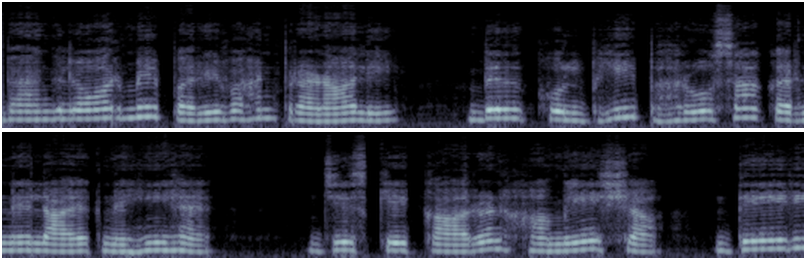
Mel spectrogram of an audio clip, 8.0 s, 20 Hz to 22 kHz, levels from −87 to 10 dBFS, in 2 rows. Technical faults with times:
0.00-8.02 overlap-add ripple
0.00-8.02 generation loss

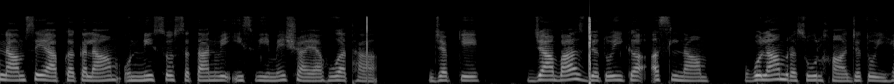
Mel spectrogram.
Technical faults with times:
0.00-8.95 AAC compression
3.67 uninitialised buffer
5.89 uninitialised buffer

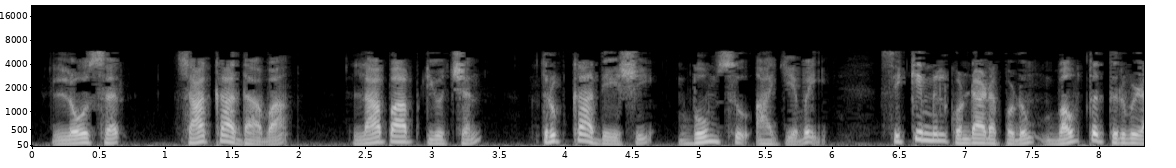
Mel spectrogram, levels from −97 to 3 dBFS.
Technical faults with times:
0.00-8.35 MP3 compression

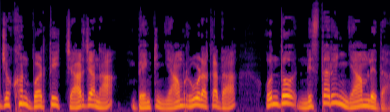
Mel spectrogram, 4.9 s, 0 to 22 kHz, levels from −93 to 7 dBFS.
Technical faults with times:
1.91-1.97 damaged data in a compressed stream

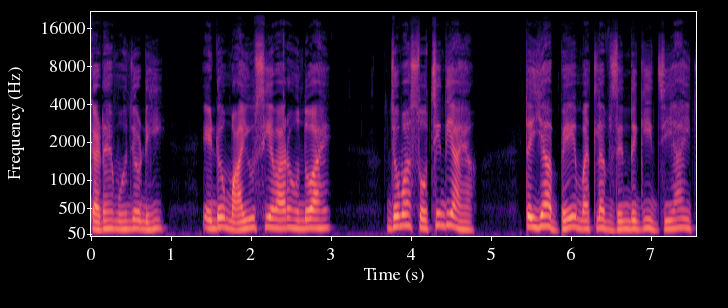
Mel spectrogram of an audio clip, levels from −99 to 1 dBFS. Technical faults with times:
none

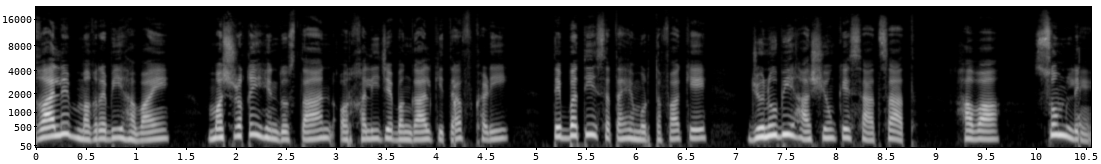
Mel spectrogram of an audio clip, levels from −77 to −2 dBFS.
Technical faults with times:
4.14-4.19 damaged data in a compressed stream
10.38-10.44 damaged data in a compressed stream

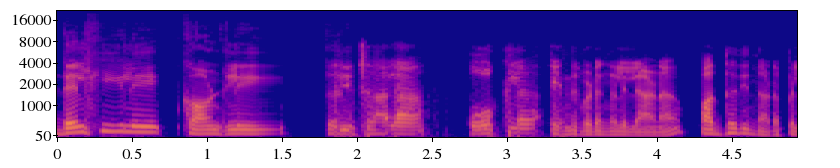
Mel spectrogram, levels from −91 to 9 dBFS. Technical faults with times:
1.35-1.50 call audio freeze
1.62-1.65 short concealed packet loss
1.73-2.15 jitter buffer slow-down
1.84-4.94 call bitrate drop

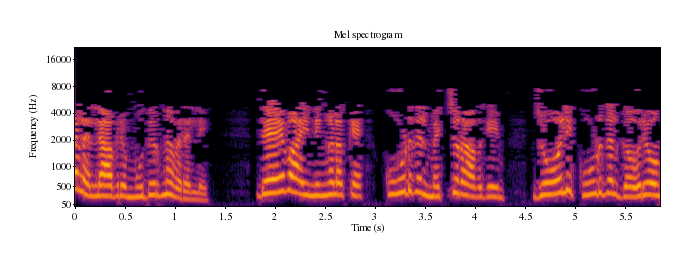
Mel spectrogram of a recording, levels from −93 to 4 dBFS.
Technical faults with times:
0.00-5.85 MP3 compression

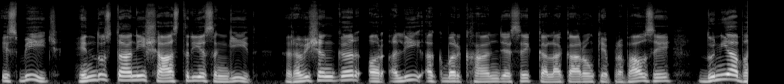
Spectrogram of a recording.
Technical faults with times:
7.48-7.85 cut-off end

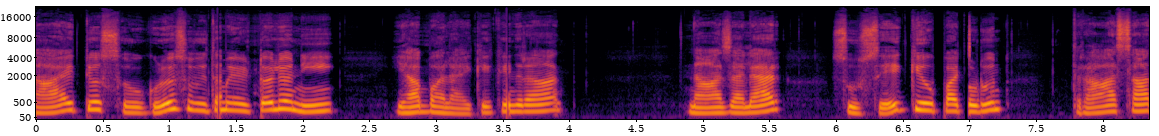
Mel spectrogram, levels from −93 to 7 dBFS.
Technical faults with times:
1.35-1.39 damaged data in a compressed stream
3.52-3.57 damaged data in a compressed stream
6.96-7.01 damaged data in a compressed stream

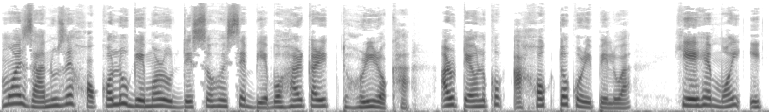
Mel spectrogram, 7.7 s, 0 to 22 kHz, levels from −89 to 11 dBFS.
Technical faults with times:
0.00-7.70 generation loss

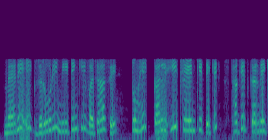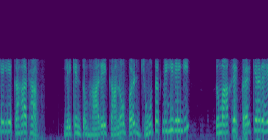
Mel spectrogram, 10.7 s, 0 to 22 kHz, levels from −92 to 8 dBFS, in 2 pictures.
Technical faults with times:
0.00-10.73 Bluetooth CVSD headset codec
0.07-10.64 periodic USB or driver dropouts
0.41-0.59 bit errors on a Bluetooth voice link
3.13-3.34 bit errors on a Bluetooth voice link
6.06-6.26 bit errors on a Bluetooth voice link
7.68-7.96 bit errors on a Bluetooth voice link
10.03-10.30 bit errors on a Bluetooth voice link

